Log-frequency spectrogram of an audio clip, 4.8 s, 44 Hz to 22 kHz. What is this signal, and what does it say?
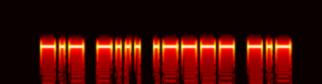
Morse code, heard as a keyed tone, about 17 wpm, 700 Hz. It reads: KB1K
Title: USA Call Signs - 4 Characters - Repeated 3x - 17wpm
